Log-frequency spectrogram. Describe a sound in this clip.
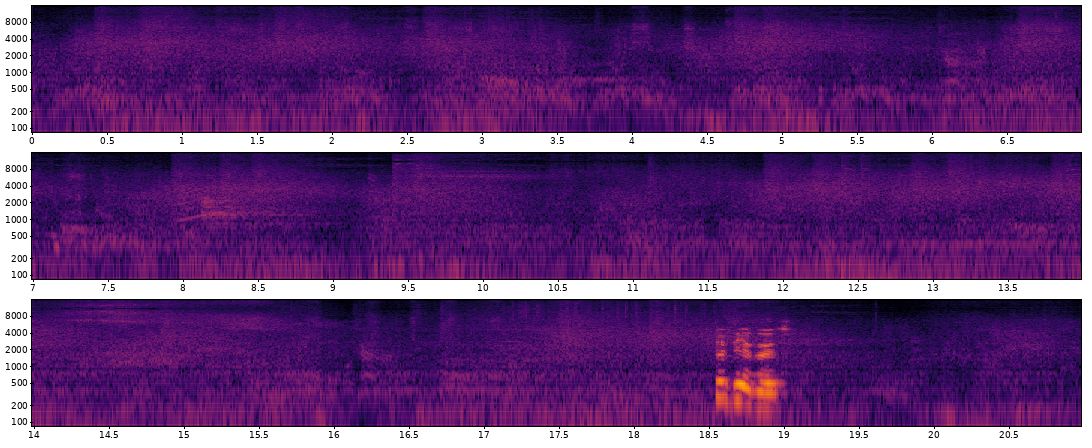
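Magic spells crackle and whoosh amid the clash of a fantasy battle.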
